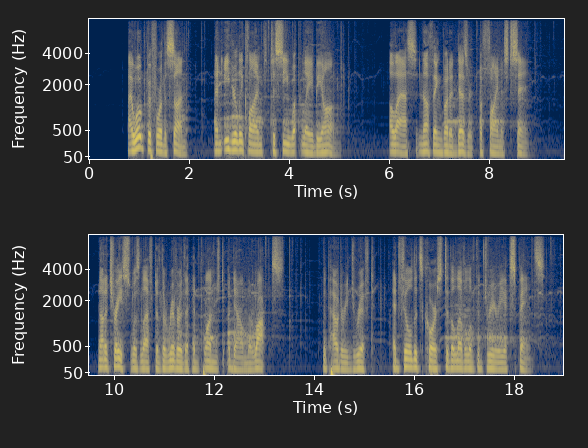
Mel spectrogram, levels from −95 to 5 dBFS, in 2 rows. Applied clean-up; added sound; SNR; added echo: neural mask model RNNoise.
